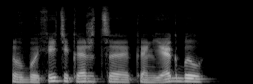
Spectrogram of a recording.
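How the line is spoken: Uncertain tone. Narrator (Russian): неуверенно сообщил я

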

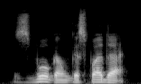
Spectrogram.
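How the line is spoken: Quiet. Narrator (Russian): тихо произнес Лебедев

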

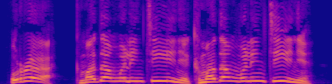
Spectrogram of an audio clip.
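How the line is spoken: Boys shouting. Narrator (Russian): закричали мальчишки

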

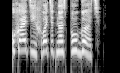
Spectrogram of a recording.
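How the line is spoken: Girl shouting. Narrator (Russian): закричала одна из девочек

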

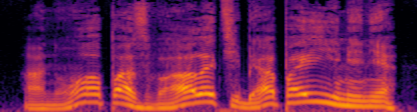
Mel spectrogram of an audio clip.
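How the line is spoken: Encouraging mutter. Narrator (Russian): поощряюще пробормотал фон Хельрунг

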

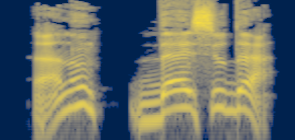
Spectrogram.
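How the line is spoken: Commanding demand, small man. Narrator (Russian): командирским голосом, не вяжущимся с его малым ростом, потребовал Джонни О

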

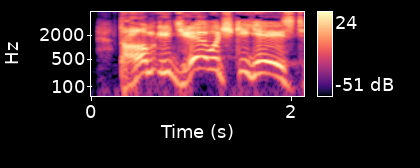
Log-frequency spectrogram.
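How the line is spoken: Yelling. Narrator (Russian): вопил Швейк

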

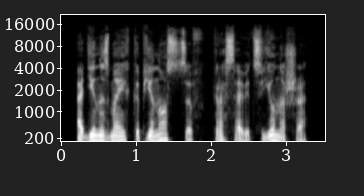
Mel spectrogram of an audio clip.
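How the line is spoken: Calm, queen. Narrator (Russian): спокойно продолжала королева

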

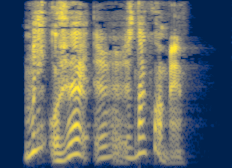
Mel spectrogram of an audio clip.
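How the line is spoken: Excited squeak. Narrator (Russian): пропищал чуть что приходящий в волнение Дингл

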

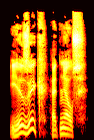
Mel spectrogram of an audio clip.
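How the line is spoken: Stern question. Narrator (Russian): строго осведомился прапорщик

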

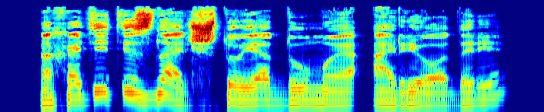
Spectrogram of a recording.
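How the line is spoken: Plain. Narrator (Russian): спросил я

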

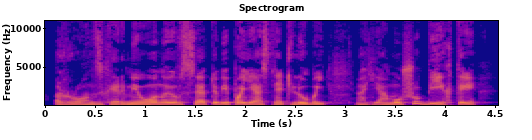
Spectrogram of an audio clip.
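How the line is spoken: Anxious whisper. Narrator (Ukrainian): стривожено зашепотіла місіс Візлі

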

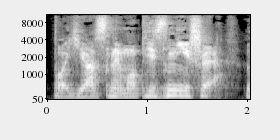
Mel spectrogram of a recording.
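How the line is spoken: Barked. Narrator (Ukrainian): гаркнув Блек

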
